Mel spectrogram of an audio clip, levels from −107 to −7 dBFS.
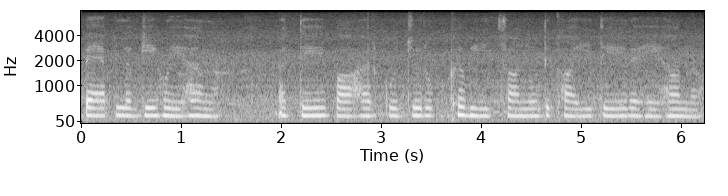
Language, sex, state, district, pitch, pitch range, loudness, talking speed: Punjabi, female, Punjab, Kapurthala, 200 Hz, 195-205 Hz, -19 LUFS, 135 wpm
